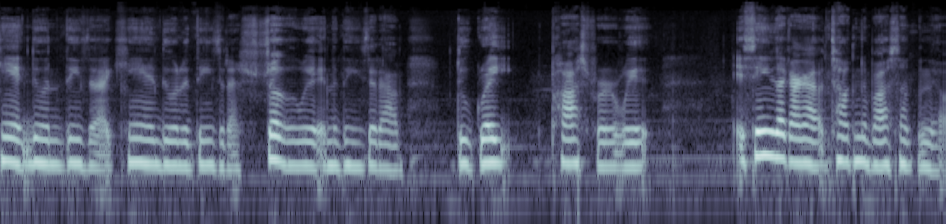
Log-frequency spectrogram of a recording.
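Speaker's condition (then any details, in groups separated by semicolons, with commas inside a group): Cerebral palsy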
